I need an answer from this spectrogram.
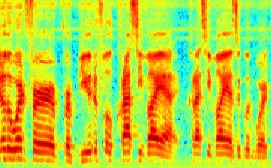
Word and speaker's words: красивая: Krasivaya.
